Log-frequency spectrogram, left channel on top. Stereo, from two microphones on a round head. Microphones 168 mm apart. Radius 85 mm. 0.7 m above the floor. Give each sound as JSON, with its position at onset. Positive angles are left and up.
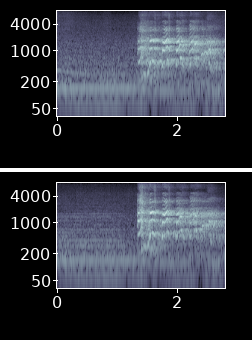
{"t": 1.3, "sound": "laughter", "side_deg": -55, "distance_m": 0.8}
